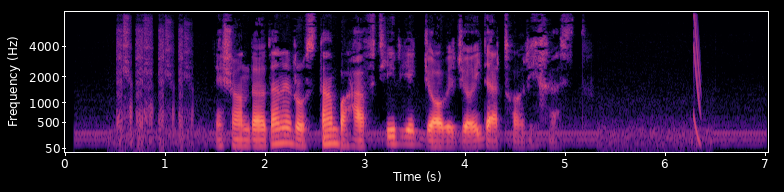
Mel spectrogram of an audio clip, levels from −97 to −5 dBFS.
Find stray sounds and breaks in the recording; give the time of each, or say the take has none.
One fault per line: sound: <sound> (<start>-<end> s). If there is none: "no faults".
sound: laugh (0.5-1.3 s)
sound: chirp (6.3-6.4 s)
